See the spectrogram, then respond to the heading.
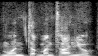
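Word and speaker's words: Montaño: So I went for Montano. Did you? Is that how you pronounced it? – Yeah, because he's got a wee. I don't know what they call it, but a wee accent above the N.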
